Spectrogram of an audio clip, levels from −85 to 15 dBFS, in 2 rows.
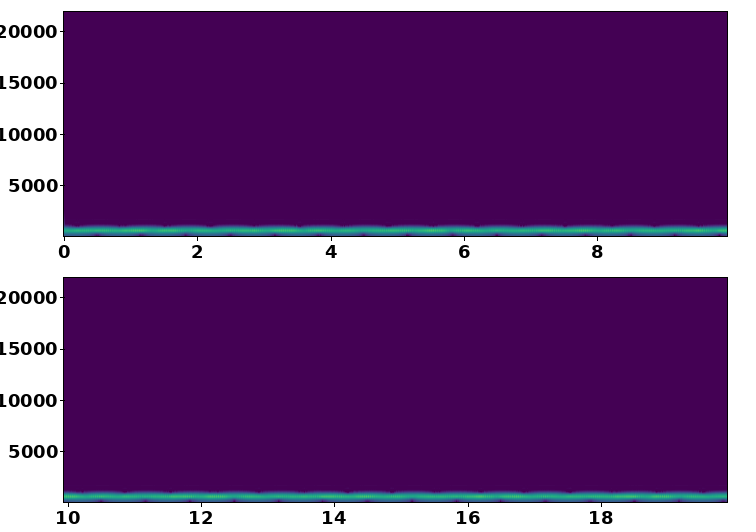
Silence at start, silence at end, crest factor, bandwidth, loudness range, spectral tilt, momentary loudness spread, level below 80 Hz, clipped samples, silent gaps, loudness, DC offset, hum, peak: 0 s; 0 s; 12 dB; 0.9 kHz; 1 LU; 24 dB/octave; 4 LU; under -90 dBFS; under 0.1%; none; -31 LUFS; under 0.1%; none; -20 dBFS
